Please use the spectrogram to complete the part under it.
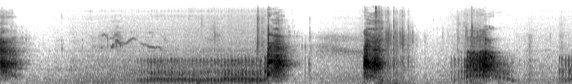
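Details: Chihuahua, likely named Molly, barking at a tegu during an encounter: three loud sharp barks about a second apart, after a low rumbling growl and a faint whistled squeak.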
